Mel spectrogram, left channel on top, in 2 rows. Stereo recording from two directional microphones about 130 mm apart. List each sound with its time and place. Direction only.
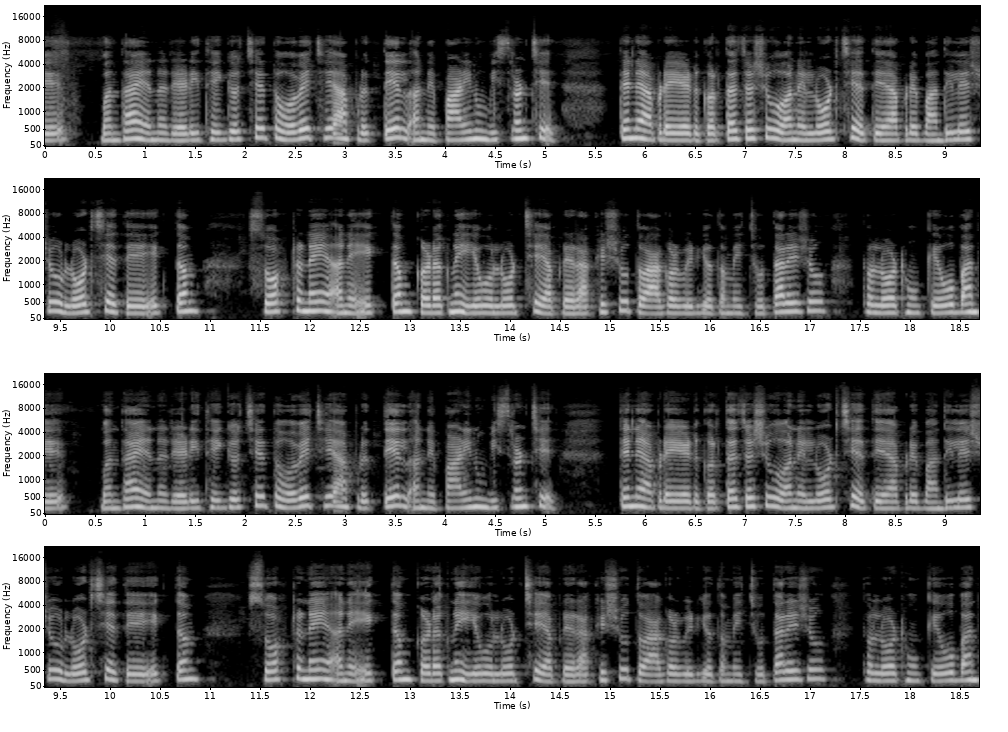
0.0 s a sound: 5° right (ahead or behind)
0.8 s a woman's voice: 5° right (ahead or behind)
6.1 s a woman's voice: 10° right (ahead or behind)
